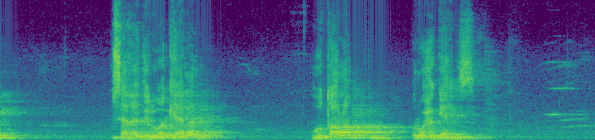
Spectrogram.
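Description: A middle-aged man speaks with emphasis through a microphone in a large echoing hall.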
